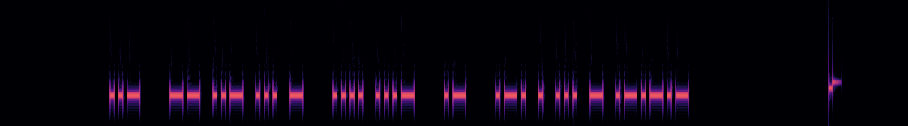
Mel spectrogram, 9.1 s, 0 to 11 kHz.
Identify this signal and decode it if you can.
Morse code, heard as a keyed tone, about 28 wpm, 700 Hz. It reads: U MUST HV A REST.
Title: Sentences from Top 500 Words and Abbreviations 28wpm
